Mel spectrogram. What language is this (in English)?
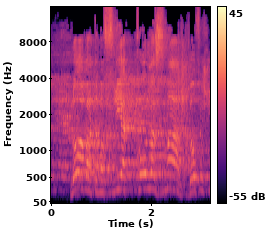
Hebrew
